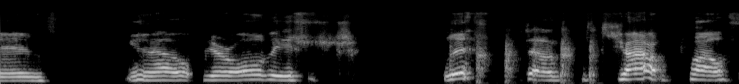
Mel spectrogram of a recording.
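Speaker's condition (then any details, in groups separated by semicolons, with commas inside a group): Cerebral palsy; speaks better than types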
